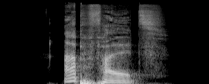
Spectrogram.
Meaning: genitive singular of Abfall
- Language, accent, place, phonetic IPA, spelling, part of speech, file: German, Germany, Berlin, [ˈapˌfals], Abfalls, noun, De-Abfalls.ogg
